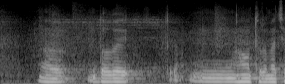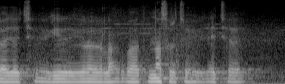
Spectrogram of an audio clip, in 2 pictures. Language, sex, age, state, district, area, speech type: Maithili, male, 18-30, Bihar, Begusarai, rural, spontaneous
